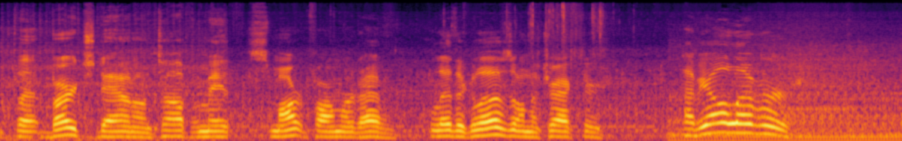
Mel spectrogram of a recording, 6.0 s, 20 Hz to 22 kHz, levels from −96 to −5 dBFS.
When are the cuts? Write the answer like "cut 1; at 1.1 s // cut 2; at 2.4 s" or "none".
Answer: cut 1; at 1.5 s // cut 2; at 4.5 s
